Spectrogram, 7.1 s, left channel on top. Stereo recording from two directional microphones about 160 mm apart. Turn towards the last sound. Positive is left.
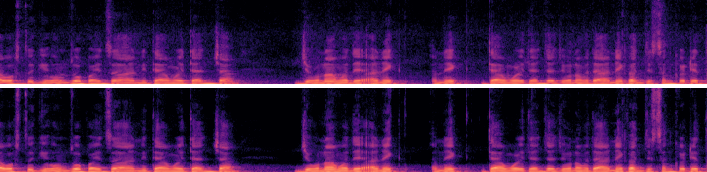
turn(degrees=-20)  # may be behind; listen again after turning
